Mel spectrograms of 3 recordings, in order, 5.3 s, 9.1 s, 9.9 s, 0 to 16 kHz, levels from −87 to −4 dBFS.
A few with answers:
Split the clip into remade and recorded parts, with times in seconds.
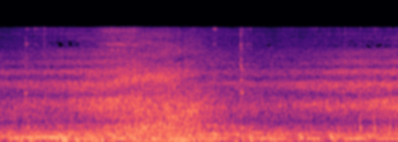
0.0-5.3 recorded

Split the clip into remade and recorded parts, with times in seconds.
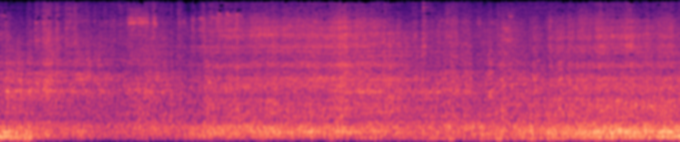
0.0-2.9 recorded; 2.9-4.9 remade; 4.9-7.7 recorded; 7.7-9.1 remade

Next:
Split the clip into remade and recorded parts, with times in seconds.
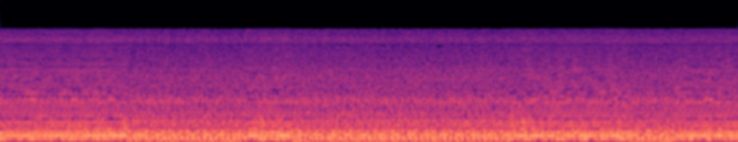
0.0-1.7 remade; 1.7-3.3 recorded; 3.3-3.9 remade; 3.9-6.8 recorded; 6.8-8.4 remade; 8.4-9.0 recorded; 9.0-9.9 remade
